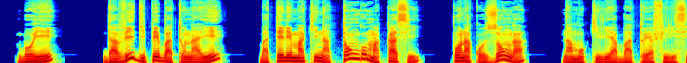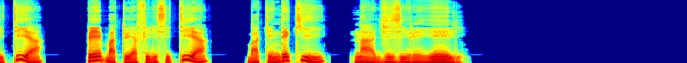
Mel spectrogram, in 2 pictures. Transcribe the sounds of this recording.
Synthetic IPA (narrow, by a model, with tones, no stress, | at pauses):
bo˨je˦ | da˨vi˦di˨pe˦ba˨to˨na˨je˦ | ba˨tɛ˦lɛ˦ma˦ki˦na˨tɔ˦ŋɡɔ˦ma˨ka˦si˨ | po˦na˨ko˨zo˦ŋɡa˨ | na˨mo˨ki˨li˨ja˨ba˨to˨ja˨fi˨li˨si˨ti˦ja˨ | pe˦ba˨to˨ja˨fi˨li˨si˨ti˦ja˨ | ba˨kɛ˨ndɛ˦ki˦ | na˨ʒi˨zi˨ʁe˨je˦li˨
